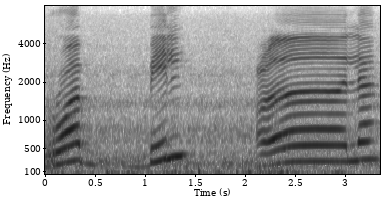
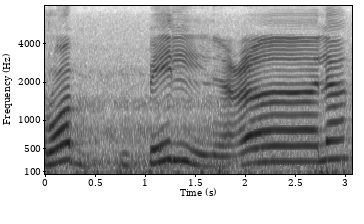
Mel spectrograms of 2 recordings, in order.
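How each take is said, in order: Both takes have the same delivery.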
